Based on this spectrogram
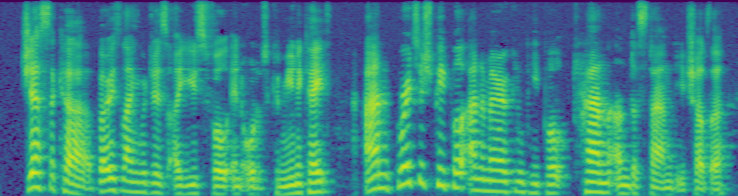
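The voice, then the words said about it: British English accent. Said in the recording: “I'm glad you like my accent. ... I'm from the United Kingdom”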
